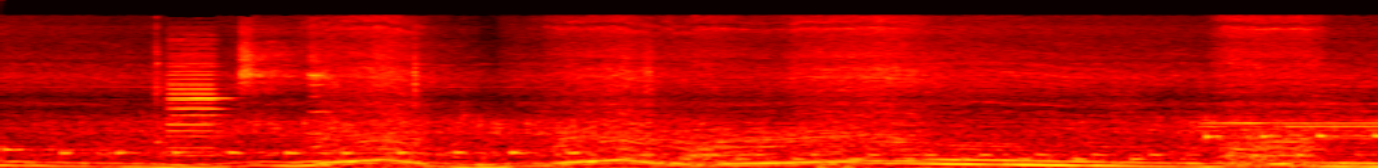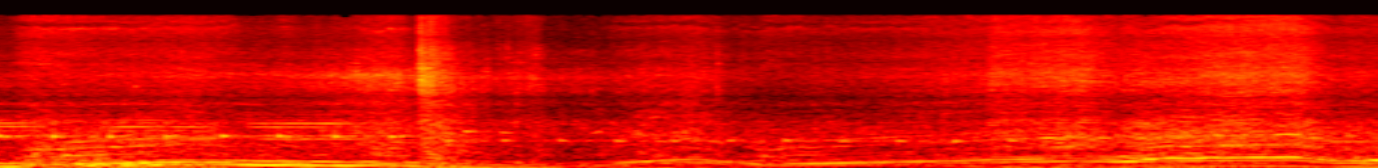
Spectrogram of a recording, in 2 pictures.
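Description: A car engine hums steadily as a car drives along a street.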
